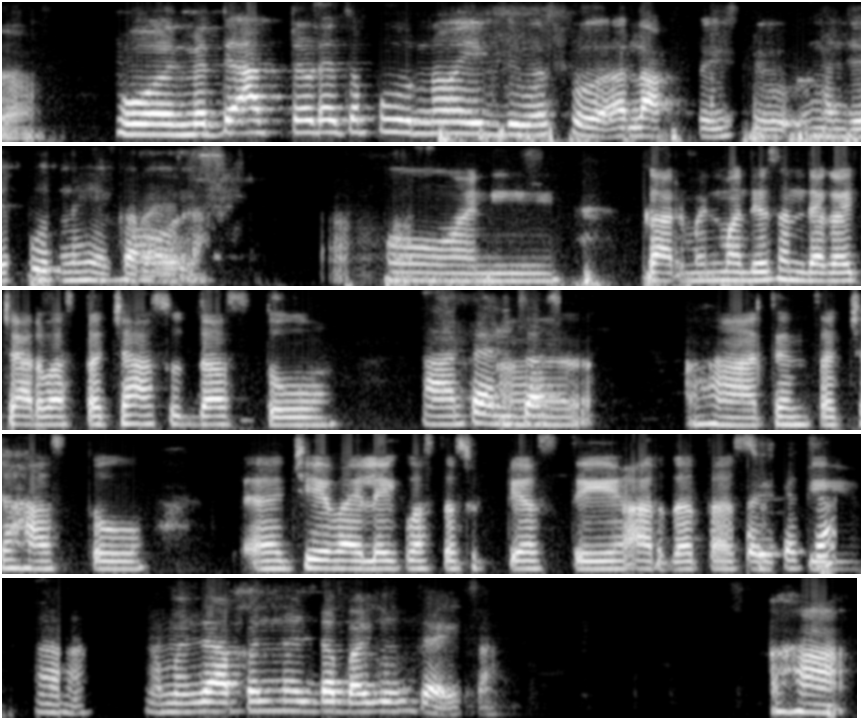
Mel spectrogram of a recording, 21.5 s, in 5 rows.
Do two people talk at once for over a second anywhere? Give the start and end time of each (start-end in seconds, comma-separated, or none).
none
